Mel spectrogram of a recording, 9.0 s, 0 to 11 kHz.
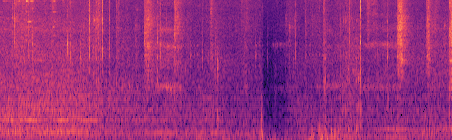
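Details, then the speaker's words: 1992 Ford Mustang 5.0 V8, cold, run about 1-2 minutes after a temporary fix for a sloppy distributor pickup. Rough idle with an uneven light knocking a few times a second; cold piston knock that goes away once warm. "This motor's got piston knock too. Yeah, see, I've already had it running for about a minute, maybe 2 minutes. As soon as it warms up, the piston knock goes right away in this motor."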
